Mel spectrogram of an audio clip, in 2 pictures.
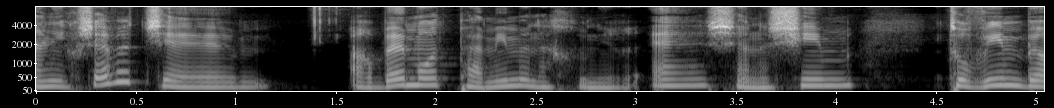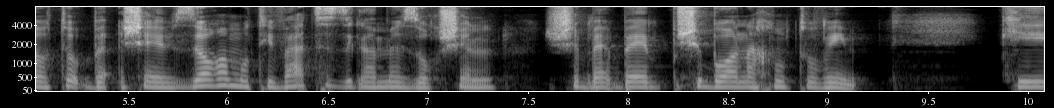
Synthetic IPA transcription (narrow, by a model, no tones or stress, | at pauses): aniχo̞ʃe̞vetʃe̞ | ha̰ʁbe̞meo̞d̚paːmimanaχnuniʁʔe̞ʃeanaʃim | to̞vimbeotobeʃeezo̞ʁhamo̞tivat͡sjazeɡameːzo̞ʁʃḛl | ʃebebeʃebo̞anaχnuto̞vim | kʰi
